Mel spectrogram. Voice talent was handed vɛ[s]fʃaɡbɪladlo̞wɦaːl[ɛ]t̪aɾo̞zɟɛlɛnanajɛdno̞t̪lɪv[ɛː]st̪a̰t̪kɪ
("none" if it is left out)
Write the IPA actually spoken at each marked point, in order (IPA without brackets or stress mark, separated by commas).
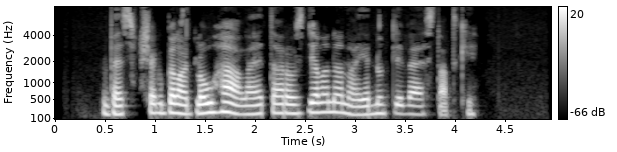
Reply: s, ɛː, ɛː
